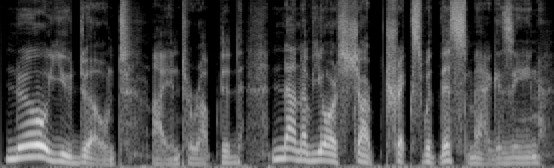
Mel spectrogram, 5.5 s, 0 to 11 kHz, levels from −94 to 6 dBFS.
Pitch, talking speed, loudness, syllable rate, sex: 130 Hz, 140 wpm, -21 LUFS, 3.9 syllables/s, male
